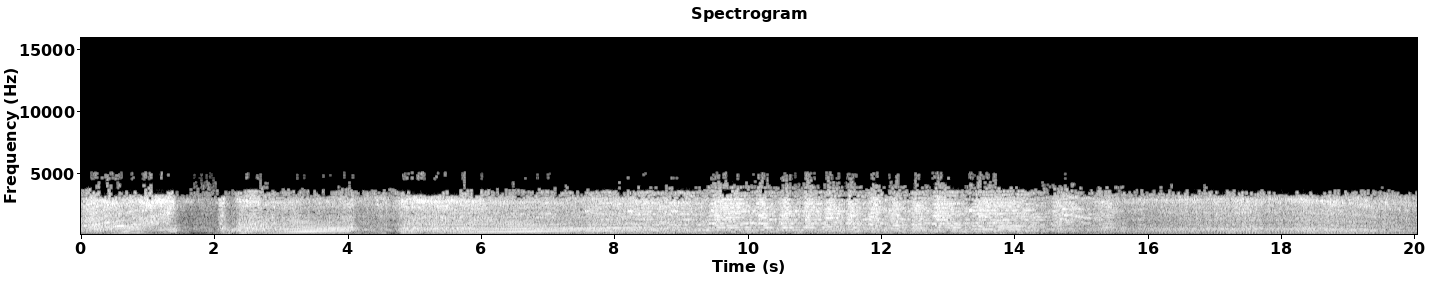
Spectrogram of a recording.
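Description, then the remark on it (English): A car engine revs hard, pitch climbing through a couple of quick gear shifts, then holds a steady roar as the vehicle drives off, with no voices. “You take the car onto the rear.”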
